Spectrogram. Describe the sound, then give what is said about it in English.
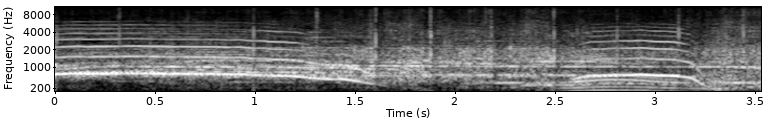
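A crowd booing, or 'doofing' for Bidoof, many voices holding drawn-out tones that slide downward in pitch, in two loud swells, with a deeper, lower wave of boos in the second. “We got some, right. A lot of boos.”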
